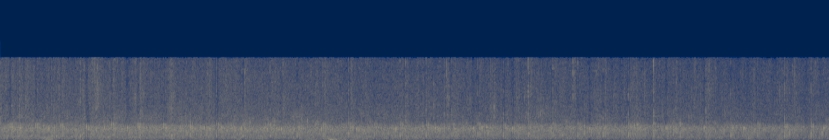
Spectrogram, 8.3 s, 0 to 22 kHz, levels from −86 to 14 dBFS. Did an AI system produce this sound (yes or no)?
yes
